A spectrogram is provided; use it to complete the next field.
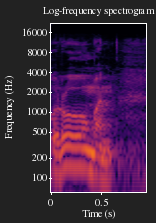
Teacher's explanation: it is ending with long vowel and it does not require any consonant to complete its sound. That is the reason it is open syllable.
